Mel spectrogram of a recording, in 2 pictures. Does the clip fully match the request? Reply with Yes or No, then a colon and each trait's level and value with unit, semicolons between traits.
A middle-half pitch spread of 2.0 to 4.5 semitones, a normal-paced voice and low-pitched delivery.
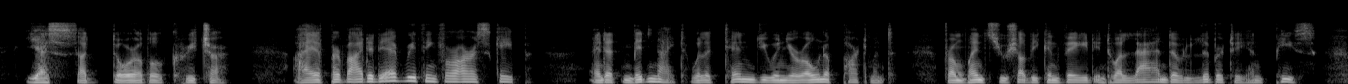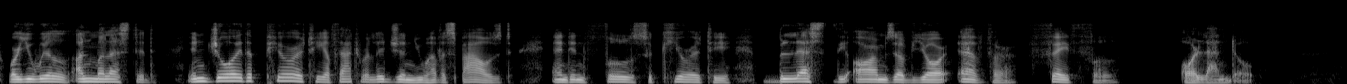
No: average, 3.7 semitones; slow, 130 wpm; low, 105 Hz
